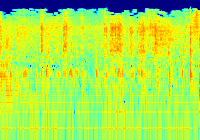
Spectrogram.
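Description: A coffee stirrer scraping and rubbing around the inside of a cup, stirring sugar into hot tea.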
